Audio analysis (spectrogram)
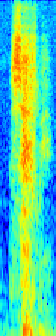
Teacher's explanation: And it sounds like a very breathy low save me. You can barely hear him.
